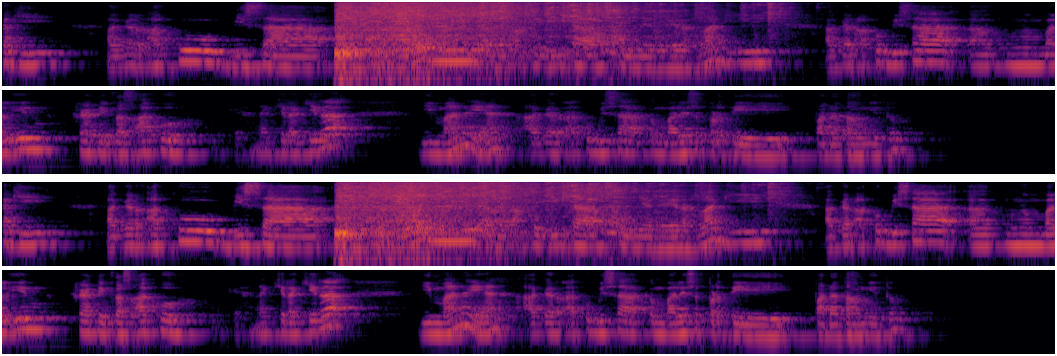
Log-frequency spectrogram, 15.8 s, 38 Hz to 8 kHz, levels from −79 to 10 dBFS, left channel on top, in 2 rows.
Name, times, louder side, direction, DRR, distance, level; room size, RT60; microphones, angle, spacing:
voice 1, 0.0-9.3 9.6-14.6, right 2 dB, 85° right, 4 dB, 0.8 m, -39 dB
Shatter, 2.5-5.9, left 1 dB, 10° left, 1.1 m, -29 dB
6.1 x 2.7 x 2.4 m, 0.67 s
head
